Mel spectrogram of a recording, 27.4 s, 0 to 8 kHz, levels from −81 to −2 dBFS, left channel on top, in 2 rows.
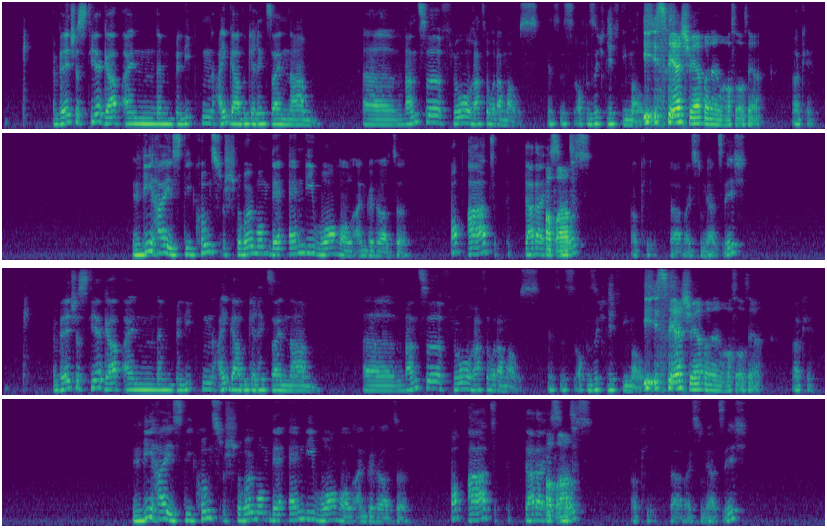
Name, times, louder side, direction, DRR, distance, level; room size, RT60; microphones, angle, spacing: voice 1, 0.8-5.2 6.0-10.9 13.2-13.5 15.9-20.5 21.2-21.9 22.4-23.5 24.2-24.5 24.8-26.1, left 2 dB, 85° left, 0.8 m, -30 dB
voice 2, 10.7-12.6 22.8-23.3, left 4 dB, 60° left, 0.4 m, -22 dB
4.1 x 3.8 x 2.9 m
head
